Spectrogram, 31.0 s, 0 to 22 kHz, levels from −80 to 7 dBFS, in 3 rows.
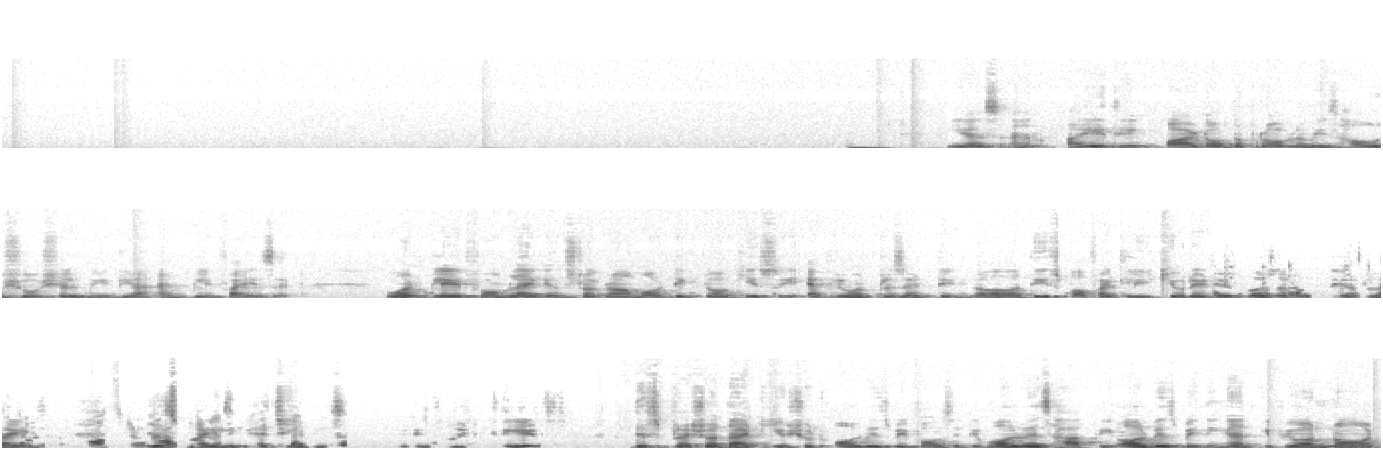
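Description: Other side's voice leaking through is heard in this speech recording from 19.41 to 23.27 s, where a second voice sits about as loud as the talker. That stretch most likely comes from the far end playing on a loudspeaker and the echo canceller failing to strip it from the microphone. Two faint scraps of it, far below the talker, return at 23.9 to 23.96 s and 24.49 to 24.53 s, each short and easy to miss beneath the main voice.

Speech suppressed in double talk overlaps that leak at 19.66 to 20.65 s, 21.76 to 22.17 s and 22.98 to 24.92 s. The talker's level drops in pieces: a moderate dip totalling about half a second in the first, a deeper cut of a fraction of a second in the second, and in the last close to a second and a half of near silence. These drops likely occur because, with both sides talking together, the canceller could not tell the near voice from the echo and turned both down.

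Background gated by the echo canceller shows at 21.08 to 21.18 s, where the room sound drops by about 6 dB for a moment and returns. The canceller clamped the microphone while the loudspeaker played, taking the ambience down with it, then released it.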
